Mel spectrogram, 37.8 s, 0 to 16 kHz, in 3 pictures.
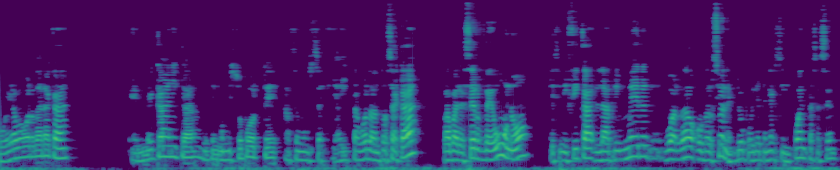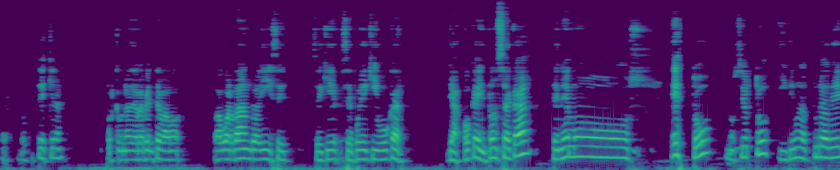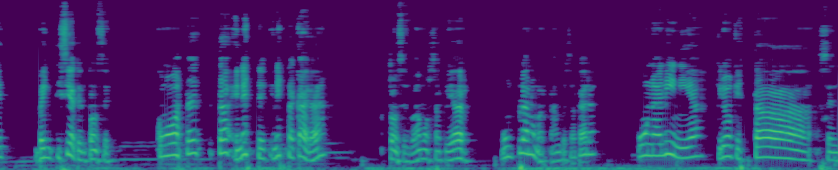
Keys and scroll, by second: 35.2 l.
